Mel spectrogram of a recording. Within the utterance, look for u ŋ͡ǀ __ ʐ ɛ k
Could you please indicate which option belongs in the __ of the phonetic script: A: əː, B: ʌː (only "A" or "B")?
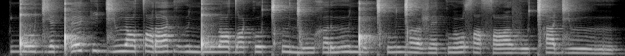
B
